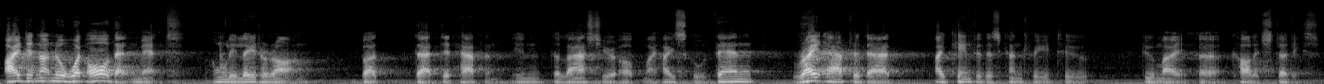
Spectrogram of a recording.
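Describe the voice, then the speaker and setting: Middle-aged male pastor, deliberate sermon delivery with repeated phrases, long hall reverb. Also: low-pitched, fairly bright tone. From Hong Kong. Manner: measured, repeats phrases for emphasis. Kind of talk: sermon testimony.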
